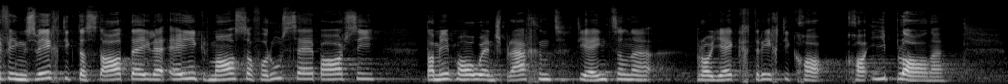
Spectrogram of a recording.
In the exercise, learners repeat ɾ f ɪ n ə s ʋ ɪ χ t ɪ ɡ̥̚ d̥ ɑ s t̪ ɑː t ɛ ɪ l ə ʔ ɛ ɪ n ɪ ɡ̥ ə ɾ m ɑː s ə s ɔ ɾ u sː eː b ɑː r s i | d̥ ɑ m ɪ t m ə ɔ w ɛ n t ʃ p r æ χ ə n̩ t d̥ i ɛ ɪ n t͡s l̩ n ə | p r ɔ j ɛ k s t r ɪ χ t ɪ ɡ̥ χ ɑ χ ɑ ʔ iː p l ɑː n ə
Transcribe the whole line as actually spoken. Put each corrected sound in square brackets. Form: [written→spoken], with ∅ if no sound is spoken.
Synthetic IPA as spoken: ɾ f ɪ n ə s ʋ ɪ χ t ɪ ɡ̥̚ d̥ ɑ s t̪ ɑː t ɛ ɪ l ə ʔ ɛ ɪ n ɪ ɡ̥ ə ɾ m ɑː s ə [s→f] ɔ ɾ u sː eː b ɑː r s i | d̥ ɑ m ɪ t m ə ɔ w ɛ n t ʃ p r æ χ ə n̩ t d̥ i ɛ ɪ n t͡s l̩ n ə | p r ɔ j ɛ k [s→χ] t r ɪ χ t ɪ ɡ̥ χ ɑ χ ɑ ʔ iː p l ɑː n ə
